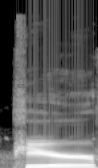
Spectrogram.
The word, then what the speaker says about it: Pierre: Once you cross the Missouri River or those lakes by Pier, Fort Pier. Um it it's spelled like Pierre, like French, you know, but it's Fort Pier or Pier Pier or Chamberlain, South Dakota.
